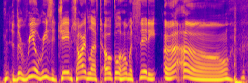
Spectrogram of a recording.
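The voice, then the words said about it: Imitates a TMZ gossip reporter. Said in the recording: “my TMZ impression ... That was actually pretty good”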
